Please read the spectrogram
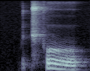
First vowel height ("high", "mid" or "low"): high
